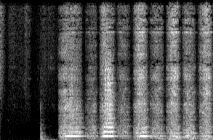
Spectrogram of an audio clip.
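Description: A rasp files a steel double bit axe head in slow back-and-forth strokes, a close, dry rhythmic scraping repeated about five times after a short silence, with no talking.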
